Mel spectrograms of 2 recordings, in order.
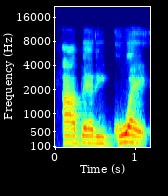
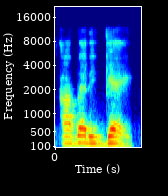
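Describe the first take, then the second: First: The g is followed by a w sound. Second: The g is followed by no w sound. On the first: The speaker calls it right. "and you have that wah, wah, wah sound" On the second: The speaker calls it wrong. "if it didn't have those two little dots"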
